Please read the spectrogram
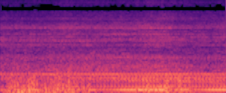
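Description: Steady hum of a vehicle's engine and tyres on the road while driving, growing a little louder about a second in.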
